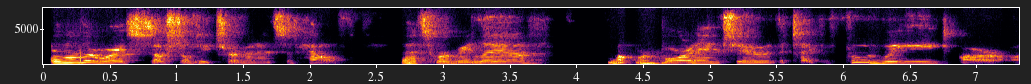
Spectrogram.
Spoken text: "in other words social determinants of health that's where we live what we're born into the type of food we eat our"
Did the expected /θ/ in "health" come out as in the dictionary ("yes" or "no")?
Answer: yes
